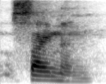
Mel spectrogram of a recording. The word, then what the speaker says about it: salmon: can't remember what I was GNA think uh samon samon sounds like Sam Hayne Noel salmon salmon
